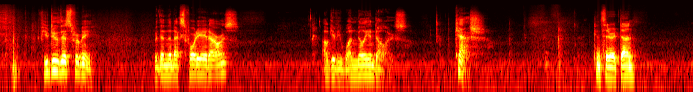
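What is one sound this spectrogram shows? Men speak calmly and quietly nearby, taking turns.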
